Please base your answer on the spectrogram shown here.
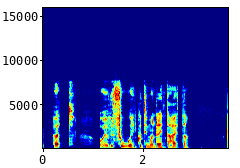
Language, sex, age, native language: Icelandic, male, 20-29, Icelandic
